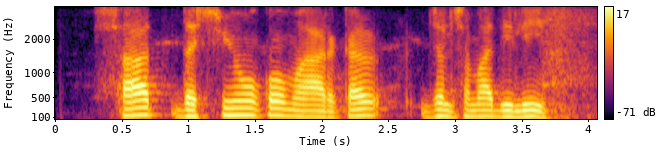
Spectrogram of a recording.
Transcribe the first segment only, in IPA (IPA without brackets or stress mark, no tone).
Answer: s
